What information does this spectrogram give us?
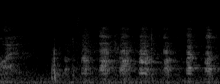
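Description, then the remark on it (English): Geese honk in a quick, uneven series of about seven short calls, fairly faint, over a steady background hiss. “Well, uh, the geese are mine.”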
